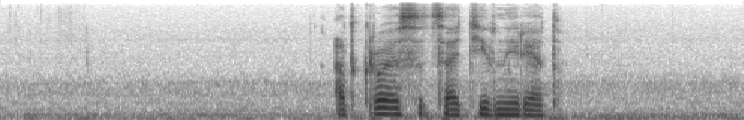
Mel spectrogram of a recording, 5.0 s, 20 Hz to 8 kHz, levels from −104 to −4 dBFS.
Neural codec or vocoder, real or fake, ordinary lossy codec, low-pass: none; real; none; 7.2 kHz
